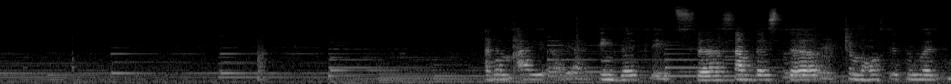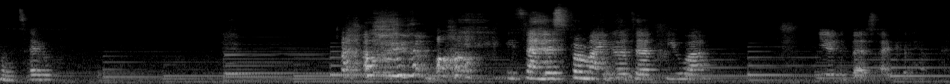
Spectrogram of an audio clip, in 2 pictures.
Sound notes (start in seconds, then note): 0.0 pausing to gather herself; 8.1 speaking Slovak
